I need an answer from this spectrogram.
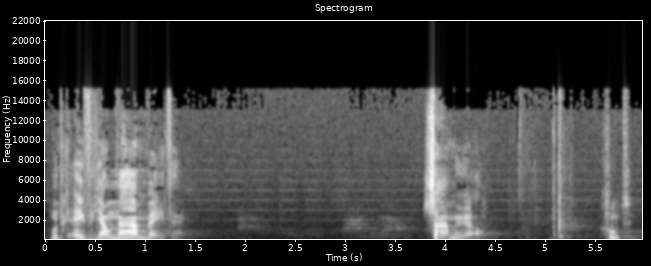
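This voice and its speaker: A man preaches to children in a high, widely swinging voice, quizzing them and urging them on. He sometimes bursts into shouting, and a long reverb trails after his words through the hall. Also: very slow, a little hiss or hum. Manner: animated, coaxing questions to children, bursts into shouting. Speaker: preacher leading a children's talk. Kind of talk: interactive object lesson with children.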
